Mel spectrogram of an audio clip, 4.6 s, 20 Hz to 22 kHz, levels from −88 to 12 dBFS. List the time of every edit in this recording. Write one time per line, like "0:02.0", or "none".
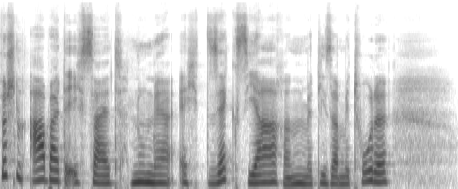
none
